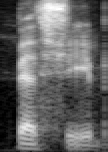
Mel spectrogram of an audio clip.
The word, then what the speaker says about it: Bathsheba: Bathsheba.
